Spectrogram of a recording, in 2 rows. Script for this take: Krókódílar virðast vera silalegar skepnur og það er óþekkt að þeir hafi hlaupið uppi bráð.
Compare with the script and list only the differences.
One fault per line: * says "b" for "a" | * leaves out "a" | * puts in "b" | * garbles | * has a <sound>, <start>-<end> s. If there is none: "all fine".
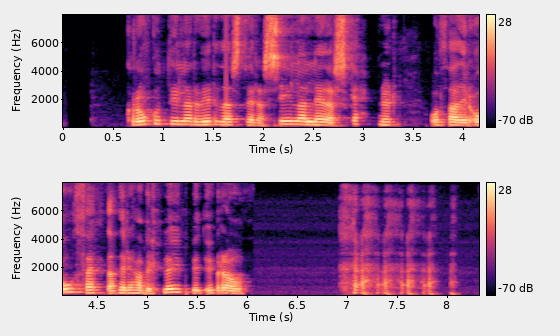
* leaves out "uppi"
* has a laugh, 6.9-8.2 s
